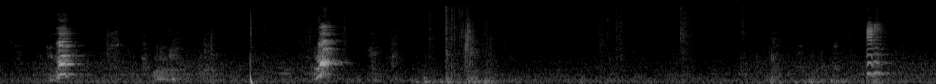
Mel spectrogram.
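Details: Male miniature poodle puppies: several short, high whining yelps come in brief separate bursts, a few seconds apart, over low background rumble and occasional handling noise.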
